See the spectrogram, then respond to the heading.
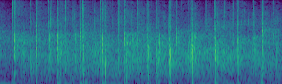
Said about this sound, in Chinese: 我们就把我们最热烈的掌声，哦，我们献给我们的主耶稣基督。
